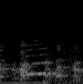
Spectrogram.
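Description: A hen clucks in short, low murmuring bursts, close by, with soft rustling around it.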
